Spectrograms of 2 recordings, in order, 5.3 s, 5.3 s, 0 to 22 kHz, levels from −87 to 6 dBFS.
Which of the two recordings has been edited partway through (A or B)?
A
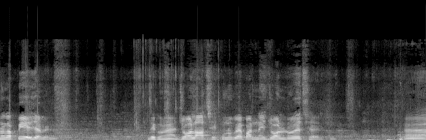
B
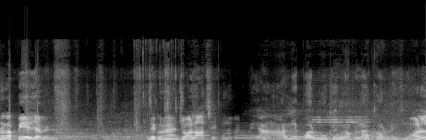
B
